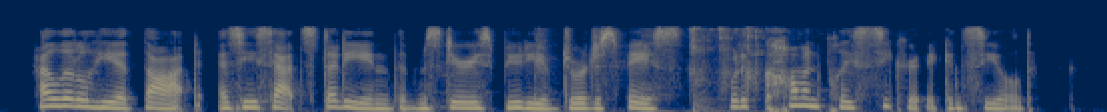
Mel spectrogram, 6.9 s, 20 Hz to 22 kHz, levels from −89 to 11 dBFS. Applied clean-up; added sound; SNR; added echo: neural separator model SepFormer DNS4.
